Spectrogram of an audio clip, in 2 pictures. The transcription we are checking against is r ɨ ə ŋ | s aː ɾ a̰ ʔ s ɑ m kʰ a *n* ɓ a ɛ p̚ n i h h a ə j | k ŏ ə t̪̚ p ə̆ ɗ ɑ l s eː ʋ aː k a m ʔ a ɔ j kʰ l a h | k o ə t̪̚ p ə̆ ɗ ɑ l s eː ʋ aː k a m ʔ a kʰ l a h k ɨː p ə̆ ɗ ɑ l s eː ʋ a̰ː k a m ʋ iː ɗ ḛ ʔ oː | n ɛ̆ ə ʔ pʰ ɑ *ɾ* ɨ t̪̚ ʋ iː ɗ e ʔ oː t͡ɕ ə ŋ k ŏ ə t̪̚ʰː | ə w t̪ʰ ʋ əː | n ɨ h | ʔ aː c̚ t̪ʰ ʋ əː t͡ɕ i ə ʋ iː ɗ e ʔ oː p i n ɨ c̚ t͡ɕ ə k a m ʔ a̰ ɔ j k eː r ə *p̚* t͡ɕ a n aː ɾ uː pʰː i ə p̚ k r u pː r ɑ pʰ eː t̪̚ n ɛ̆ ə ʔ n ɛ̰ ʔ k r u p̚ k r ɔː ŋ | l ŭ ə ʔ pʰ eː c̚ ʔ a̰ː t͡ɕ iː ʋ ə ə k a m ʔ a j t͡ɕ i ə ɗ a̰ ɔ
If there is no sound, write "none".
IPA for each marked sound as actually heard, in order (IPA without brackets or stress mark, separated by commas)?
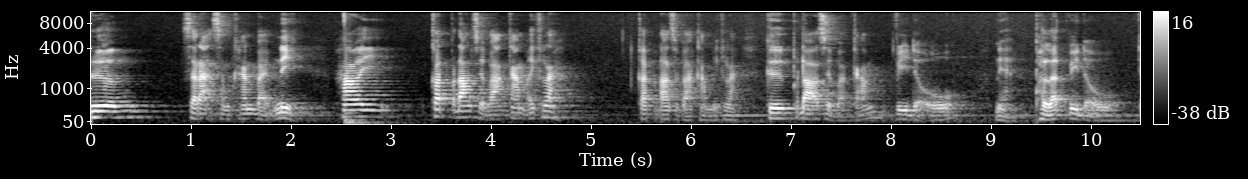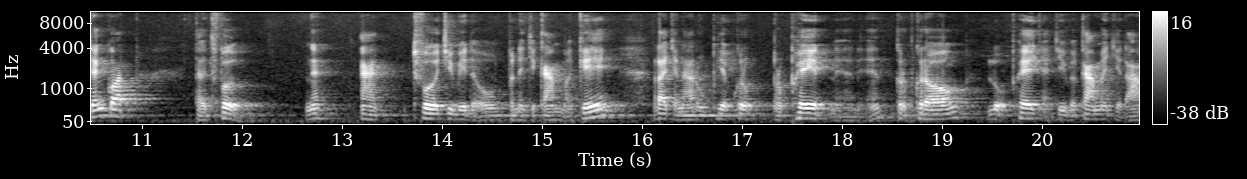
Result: n, l, c̚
